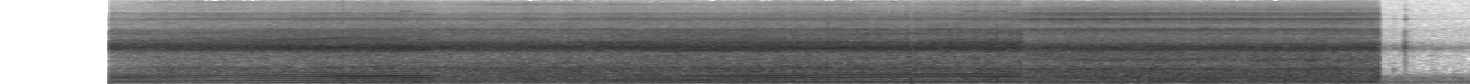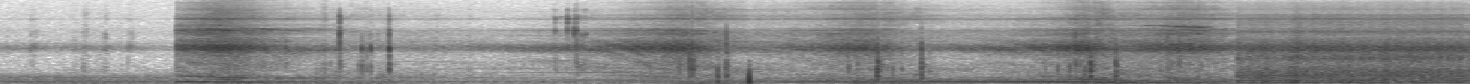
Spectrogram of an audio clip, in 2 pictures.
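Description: Motorcycle riding heard from an onboard camera: engine and wind noise, starting about a second in, with the engine pitch rising twice as it accelerates. After a sudden cut about halfway through, the riding sound is quieter and uneven, swelling and falling, with a few sharp clicks.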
